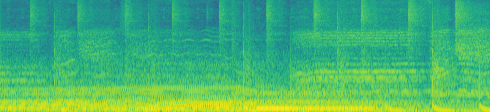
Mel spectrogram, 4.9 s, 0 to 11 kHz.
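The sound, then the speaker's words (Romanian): A car's 130-horsepower engine with an 8-speed automatic gearbox accelerates, giving a loud, continuous droning growl crossed by a few sharp clicks and easing slightly near the end. “În rest, motorul sună așa în accelerație, în mod normal.”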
